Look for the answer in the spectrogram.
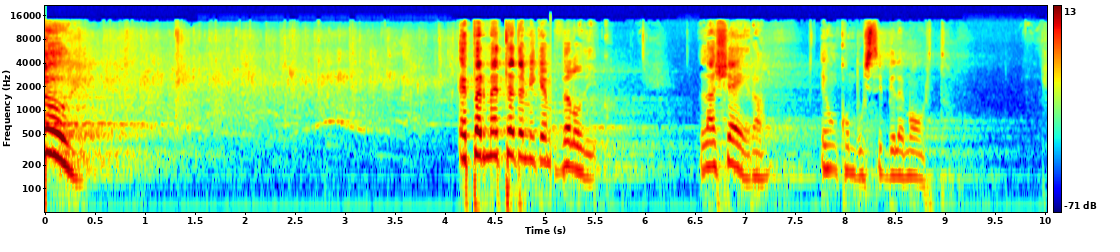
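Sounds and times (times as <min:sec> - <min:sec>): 
audience applauding: 0:00.0 - 0:04.4
speech: 0:00.2 - 0:00.4, 0:04.2 - 0:05.7, 0:06.6 - 0:09.0.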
